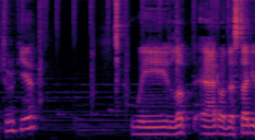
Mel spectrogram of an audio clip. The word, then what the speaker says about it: Türkiye: One was Turkey, or Türkiye, forgive me. I think that's how we say it properly now in English, Türkiye.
